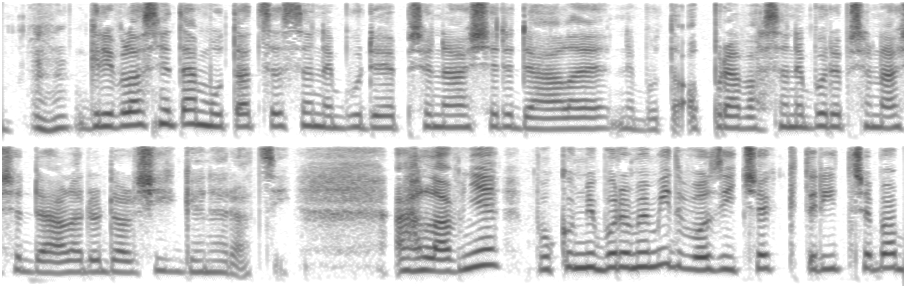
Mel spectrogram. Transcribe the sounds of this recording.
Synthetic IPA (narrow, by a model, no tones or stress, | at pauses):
ɡdɪvlast̪ɲɛt̪amut̪at͡sɛsɛnɛbudɛpr̥ɛnaːʃɛd̪daːlɛnɛbo̞t̪a̰ʔo̞pɾavasɛnɛbudɛpr̝̥ɛnaːʃɛd̪̚daːlɛdo̞dalʃiːɣɡɛnɛɾa̰t͡siːʔaɦlavɲɛpo̞kut̪mɪbudɛmɛmiːt̪vo̞zit͡ʃɛkːt̪ɛɾiːt̪r̝̥ɛba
